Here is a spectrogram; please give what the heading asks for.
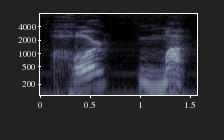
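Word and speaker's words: חכמה: Aqui o camates é um O, é um A, porque é uma sílaba aberta. Então como que eu leio? Horma, que é a palavra sabedoria.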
